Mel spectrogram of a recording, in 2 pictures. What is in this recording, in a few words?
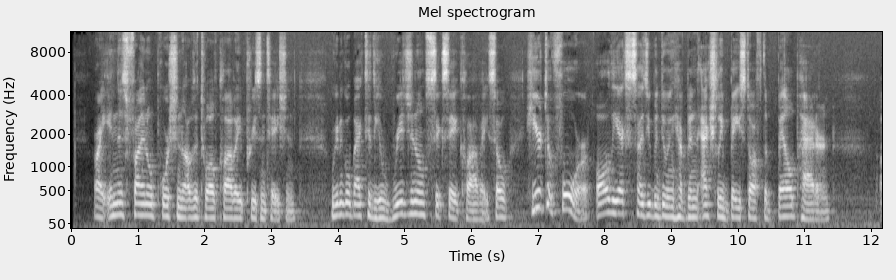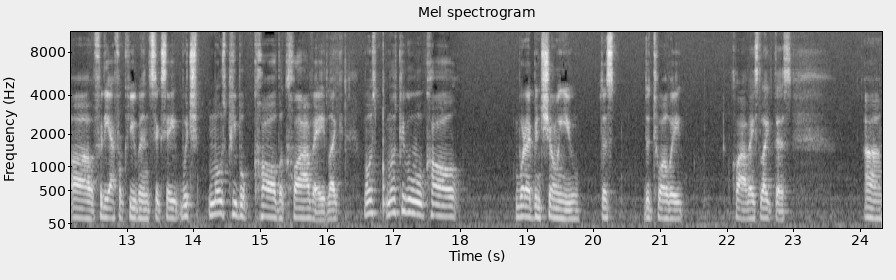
12 claves original clave intro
